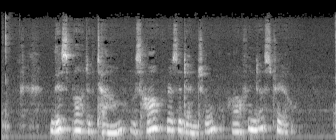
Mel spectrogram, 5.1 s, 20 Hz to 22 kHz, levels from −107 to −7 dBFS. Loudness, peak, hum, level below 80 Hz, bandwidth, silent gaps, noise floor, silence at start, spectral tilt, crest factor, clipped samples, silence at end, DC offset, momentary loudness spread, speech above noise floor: -20 LUFS; -2 dBFS; none; -56 dBFS; 15.5 kHz; none; -52 dBFS; 0.05 s; -4.5 dB/octave; 20 dB; under 0.1%; 0 s; under 0.1%; 15 LU; 32 dB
